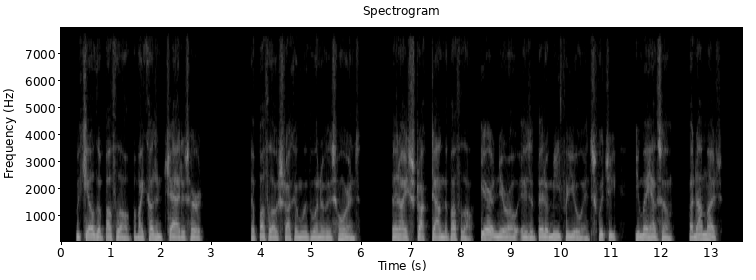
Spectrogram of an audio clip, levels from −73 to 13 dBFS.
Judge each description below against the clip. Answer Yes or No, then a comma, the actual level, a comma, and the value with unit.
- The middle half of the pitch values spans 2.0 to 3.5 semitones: No, average, 4.5 semitones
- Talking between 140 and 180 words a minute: No, average, 190 wpm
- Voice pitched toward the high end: No, low, 110 Hz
